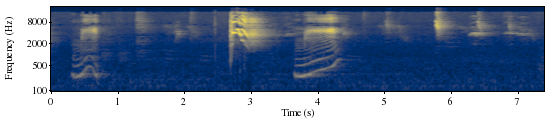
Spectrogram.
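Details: Pet parrot copying words, said to say "mummy" and "mitthu": low nasal voice-like syllables broken by a harsh burst and a rising drawn syllable, then short high chirps near the end.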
